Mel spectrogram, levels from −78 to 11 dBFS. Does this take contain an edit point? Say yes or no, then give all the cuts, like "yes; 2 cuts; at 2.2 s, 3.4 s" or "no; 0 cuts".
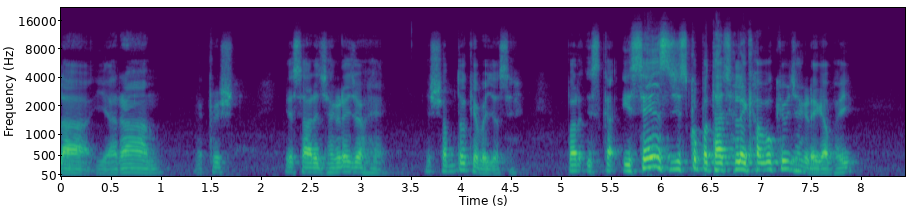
no; 0 cuts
